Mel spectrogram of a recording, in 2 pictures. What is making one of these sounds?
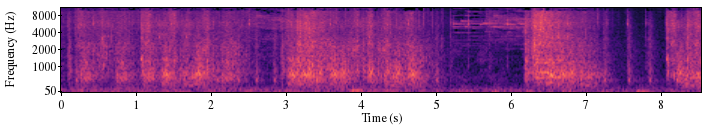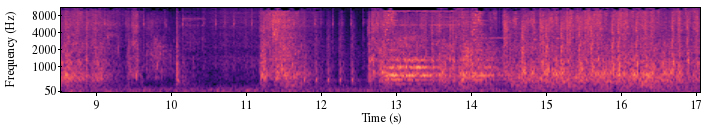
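Swift whooshing slices cut through the air.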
